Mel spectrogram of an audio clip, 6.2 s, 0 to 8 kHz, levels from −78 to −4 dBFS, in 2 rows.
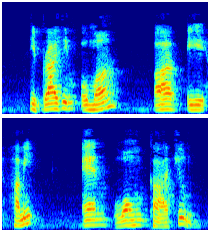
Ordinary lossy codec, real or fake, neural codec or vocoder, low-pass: MP3, 24 kbps; fake; codec, 16 kHz, 0.8 kbps, ZipCodec; 7.2 kHz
